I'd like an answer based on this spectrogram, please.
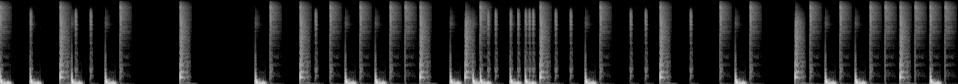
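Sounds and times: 
music beat: 0.0 - 2.0, 2.6 - 9.5.

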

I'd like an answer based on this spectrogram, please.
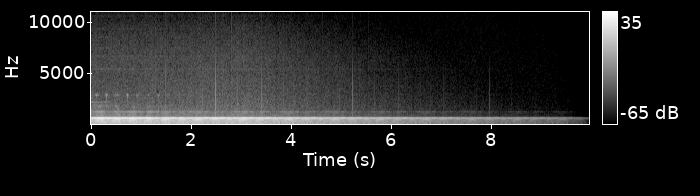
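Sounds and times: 
Rhodes electric piano chord: 0.0 - 3.9.

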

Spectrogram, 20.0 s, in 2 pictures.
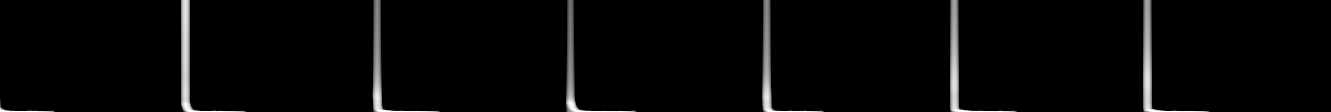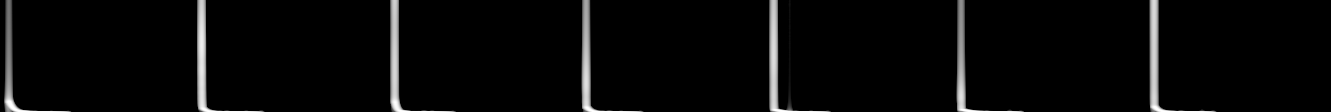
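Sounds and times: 
subby kick drums: 0.0 - 0.4, 1.4 - 1.9, 2.9 - 3.3, 4.3 - 4.8, 5.8 - 6.2, 7.2 - 7.6, 8.6 - 9.1, 10.1 - 10.5, 11.6 - 12.0, 13.0 - 13.4, 14.4 - 14.8, 15.8 - 16.2, 17.2 - 17.7, 18.7 - 19.1.

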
